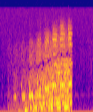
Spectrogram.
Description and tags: alien fan
Just took one of the samples and added an Alien effect to it with Goldwave. This is part of a pack that features noises made by a small malfunctioning house fan that's passed its primed.
domain, public, squeal, alien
